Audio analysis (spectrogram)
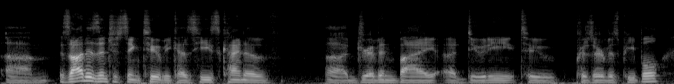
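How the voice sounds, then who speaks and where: A man's voice: low-pitched, moderate pace. A man hosting a podcast, leading a casual discussion about movies.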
